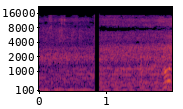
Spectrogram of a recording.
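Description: A steady low mechanical hum, broken by a momentary dropout just under a second in.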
